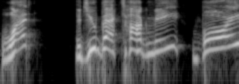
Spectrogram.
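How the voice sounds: A woman's put-on character voice, slow in pace, high in pitch with big pitch swings, fairly bright in tone, in a dry, close sound with no echo.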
